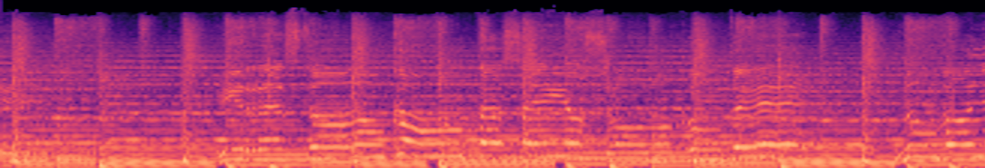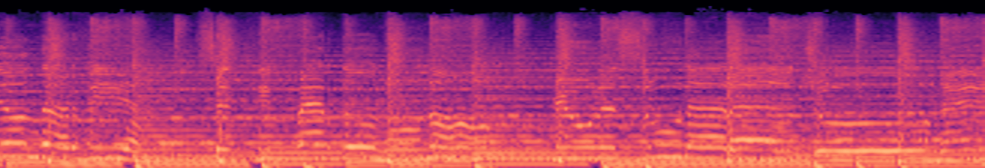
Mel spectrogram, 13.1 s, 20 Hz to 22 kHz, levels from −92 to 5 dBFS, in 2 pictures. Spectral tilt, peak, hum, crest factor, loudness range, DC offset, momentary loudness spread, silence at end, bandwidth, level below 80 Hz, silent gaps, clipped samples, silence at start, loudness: -5 dB/octave; 0 dBFS; none; 12 dB; 1 LU; under 0.1%; 3 LU; 0 s; 17 kHz; -26 dBFS; none; under 0.1%; 0 s; -14 LUFS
